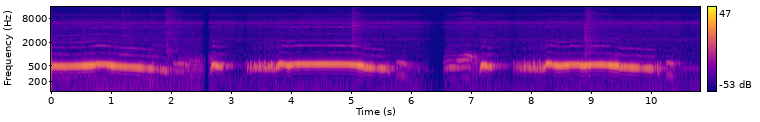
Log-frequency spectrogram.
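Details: {'caption': 'A cared-for puter pelung collared dove from Java, Indonesia, repeats its drawn-out kooook voice. Long smooth coos alternate with quick throaty gurgles, roughly every four seconds, in a quiet indoor setting.'}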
